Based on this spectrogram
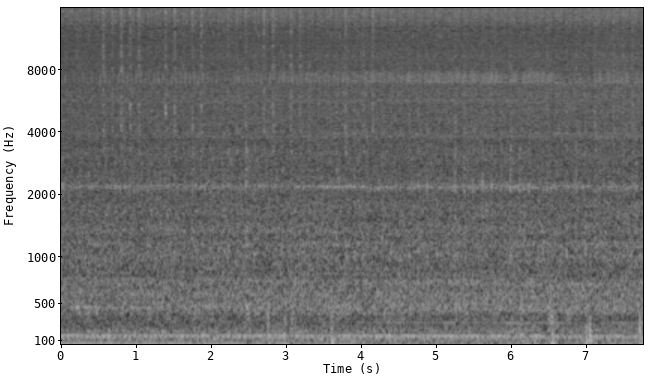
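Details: LS V8 with a cylinder 5 misfire, ignition and fuel ruled out, low compression on that cylinder, running with the valve cover off and the PCV hole plugged: a lumpy idle with a steady stumble and light ticking. The cause was a holed piston.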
